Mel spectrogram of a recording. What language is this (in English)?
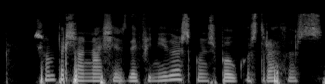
Galician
